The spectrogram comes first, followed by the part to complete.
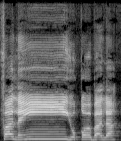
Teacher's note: آواز کو لمبا کیا، یہ آواز ناک سے آ رہی ہے، جتنا کھینچیں گے 2 حرکات کی مقدار غنہ کی مقدار ہے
